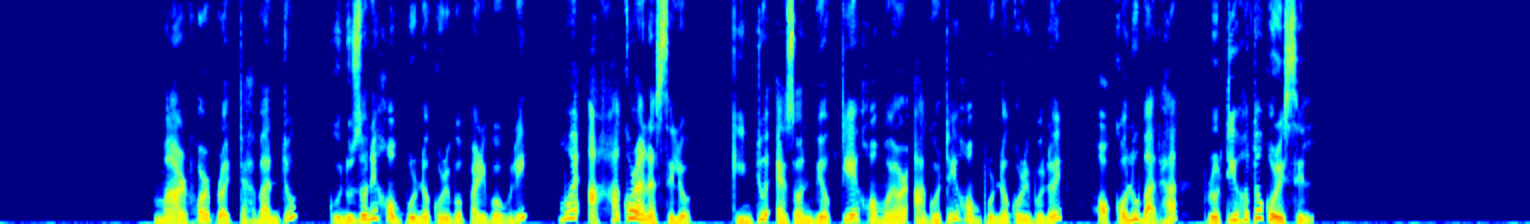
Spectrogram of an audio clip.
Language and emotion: Assamese, surprised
